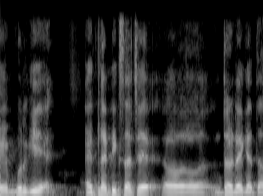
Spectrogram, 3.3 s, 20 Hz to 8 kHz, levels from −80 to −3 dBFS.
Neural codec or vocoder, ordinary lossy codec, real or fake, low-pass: codec, 16 kHz, 2 kbps, FreqCodec, larger model; none; fake; 7.2 kHz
